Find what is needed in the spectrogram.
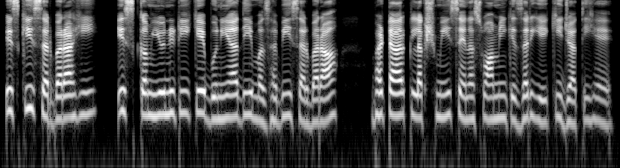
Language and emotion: Urdu, neutral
